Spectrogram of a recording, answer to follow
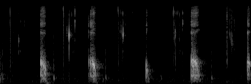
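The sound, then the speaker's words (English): A voice imitates biting into a crunchy peanut butter and raspberry jelly sandwich on toasted bread: a steady series of about five sharp, gritty crunches at an even rhythm, moderately loud, with softer smacking sounds in between. “Can you make the crunchy peanut butter sound with me?”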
